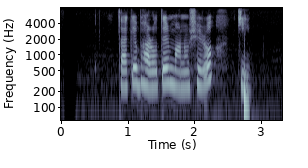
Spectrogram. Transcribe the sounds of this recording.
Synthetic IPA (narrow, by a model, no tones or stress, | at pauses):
t̪akebʱaɾot̪eɾmanuʃeɾoki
